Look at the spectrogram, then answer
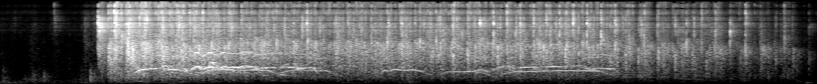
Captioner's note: medium Applause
